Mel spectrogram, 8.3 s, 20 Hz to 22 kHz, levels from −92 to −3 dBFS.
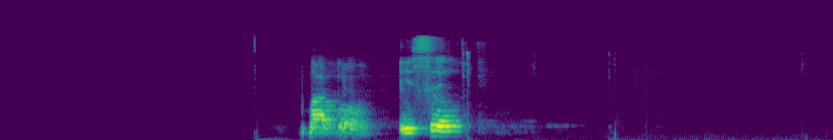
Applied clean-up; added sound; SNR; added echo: neural mask model DeepFilterNet 3.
